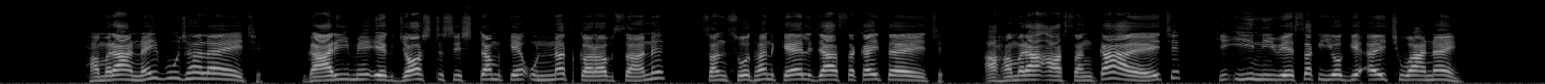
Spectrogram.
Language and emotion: Maithili, fearful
